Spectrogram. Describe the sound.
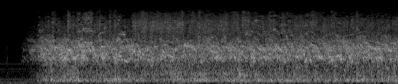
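Chickens cluck in a dense, steady chorus, about 2000 birds kept in a large hall with many windows on a poultry farm in Khost. The loud, continuous clamor starts after a brief quiet moment and carries on without talk.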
